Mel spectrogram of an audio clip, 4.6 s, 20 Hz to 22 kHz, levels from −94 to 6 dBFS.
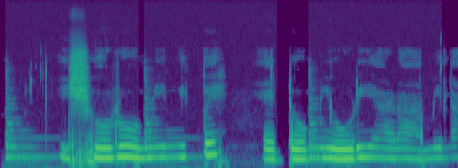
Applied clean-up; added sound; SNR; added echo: none; Bowed string instrument; 15 dB; none.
